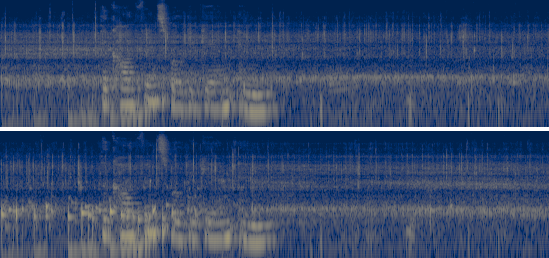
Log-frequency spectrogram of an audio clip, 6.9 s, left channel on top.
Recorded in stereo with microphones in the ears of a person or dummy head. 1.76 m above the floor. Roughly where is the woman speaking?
Left.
